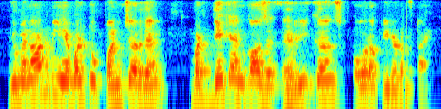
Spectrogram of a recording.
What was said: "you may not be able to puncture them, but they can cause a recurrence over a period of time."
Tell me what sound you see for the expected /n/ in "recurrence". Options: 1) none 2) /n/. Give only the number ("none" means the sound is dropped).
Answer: 2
